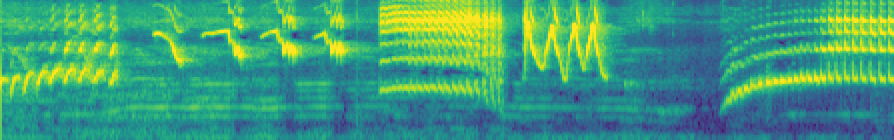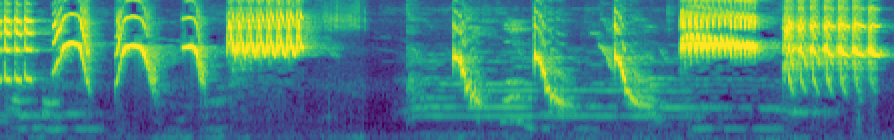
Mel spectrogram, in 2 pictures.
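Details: Asian pied starling in full, energetic song, used as a lure recording to train quiet starlings to sing: loud varied phrases mixing rising whistled notes, harsh buzzy bursts and rapid chattering trills, with short pauses between phrases.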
